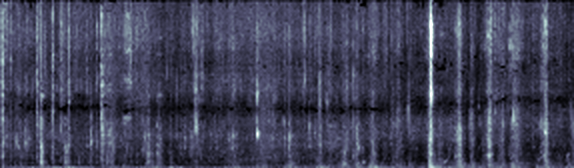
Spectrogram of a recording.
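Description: Wooden paddles being clamped across a canoe's thwart for carrying: scattered clicks and knocks of paddle shafts and fasteners against the boat, with one sharper click about four seconds in, over a low rumble.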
